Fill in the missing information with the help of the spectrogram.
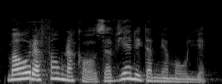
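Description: A woman's voice: lowish voice, big pitch swings, fast, slightly rough. A woman voicing a cheerful, talkative middle-aged nobleman who coaxes and pleads. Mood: pleading. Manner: warm, coaxing, talkative.

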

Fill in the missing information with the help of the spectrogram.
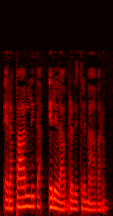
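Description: A narrator giving a measured, even reading of a classic novel as an audiobook. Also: medium pitch, breathy edge.

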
